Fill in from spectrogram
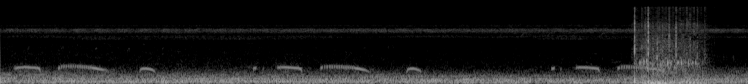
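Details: Spotted dove, called tekukur, cooing for a bird lure: repeated arched coos and short notes in irregular phrases over deep rumble, with a brief loud crackling noise near the end.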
